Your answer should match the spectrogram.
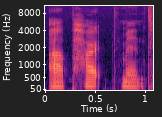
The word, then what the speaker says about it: apartment: 那还有在 apartment 那边，它是有三个 syllable，它在 part 的那个 t 可以一样也是很轻微的去发音。还有最后那个 M-E-N-T，它的发音就跟那个薄荷糖一样，mint，广东话就是薄荷糖。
